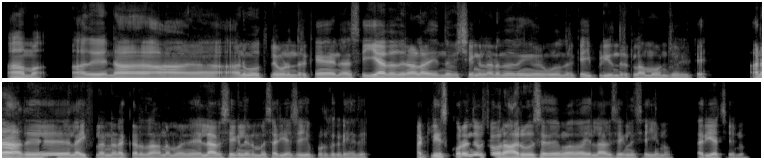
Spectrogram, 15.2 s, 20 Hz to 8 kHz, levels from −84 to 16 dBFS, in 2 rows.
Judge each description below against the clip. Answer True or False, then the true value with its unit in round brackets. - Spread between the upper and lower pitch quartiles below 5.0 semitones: True (2.8 semitones)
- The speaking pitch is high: False (115 Hz)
